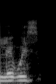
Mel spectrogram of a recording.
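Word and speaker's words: Lewis: italiano otra cosa entonces le podemos decir leis o Luis ambas son correctas entonces este señor Gilbert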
